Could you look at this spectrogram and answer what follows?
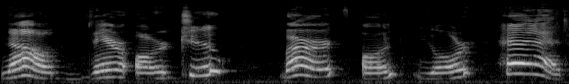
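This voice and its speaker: A child voicing a cheerful, helpful little girl piglet from a picture book, announcing things in drawn-out words. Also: very high voice, animated, sharp tone, full character voice.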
